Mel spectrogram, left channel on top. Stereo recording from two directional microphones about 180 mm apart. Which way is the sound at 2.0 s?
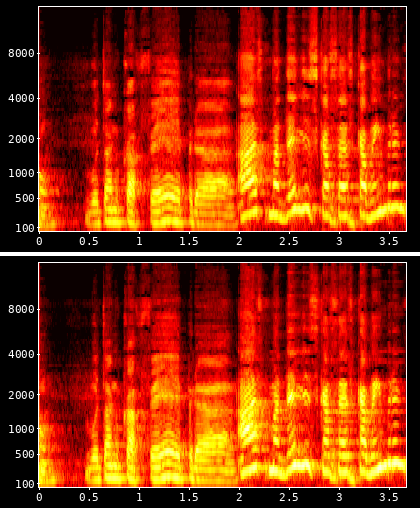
25° left (ahead or behind).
